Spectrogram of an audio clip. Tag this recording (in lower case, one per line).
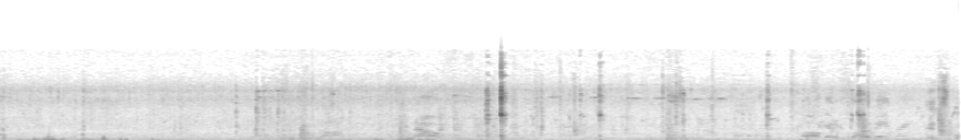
speech
boat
